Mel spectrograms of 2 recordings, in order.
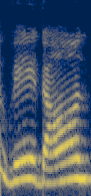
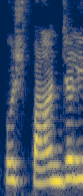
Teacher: अ और अ मिलकर बड़ा आ हो गया। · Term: दीर्घ संधि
